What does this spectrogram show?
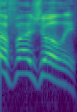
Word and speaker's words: fagioli: do you say that it's very good pasta fagioli fantastic and what are you doing for escapism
